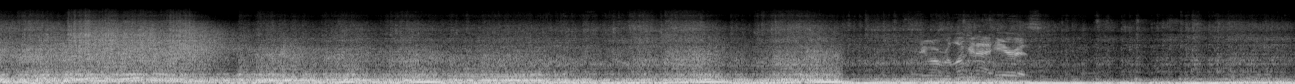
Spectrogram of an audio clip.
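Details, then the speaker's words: Twin-turbo LSX-swapped Escalade ESV breaking in its new engine, which earlier idled around 1,600 rpm; the idle air control stepper reads 225, fully open, yet it idles only 860 rpm. Deep V8 idle, low and wandering; IAC suspected. Low cold idle. "it's at 225 right now which is all the way open and it's only idling at 860"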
